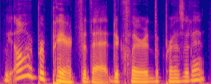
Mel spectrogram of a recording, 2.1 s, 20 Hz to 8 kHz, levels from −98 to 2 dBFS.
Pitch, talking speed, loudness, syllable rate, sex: 150 Hz, 225 wpm, -19 LUFS, 7.5 syllables/s, male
